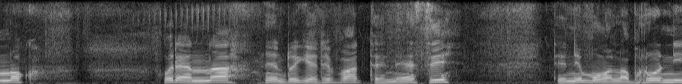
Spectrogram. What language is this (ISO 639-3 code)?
mas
